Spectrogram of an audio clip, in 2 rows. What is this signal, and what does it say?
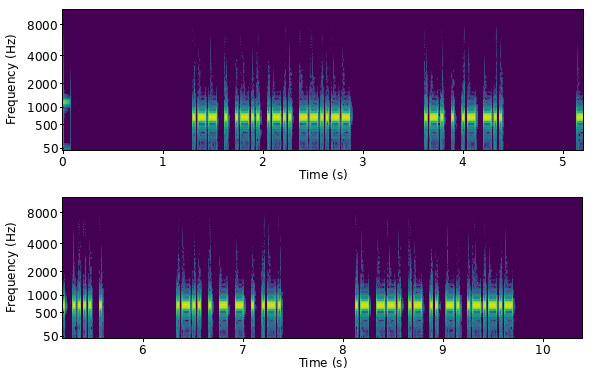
Morse code, heard as a keyed tone, about 46 wpm, 700 Hz. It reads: WELL, READ THE LETTER AGAIN.
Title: 4x Word-Spacing - Sentences from Top 300 Words - 45wpm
